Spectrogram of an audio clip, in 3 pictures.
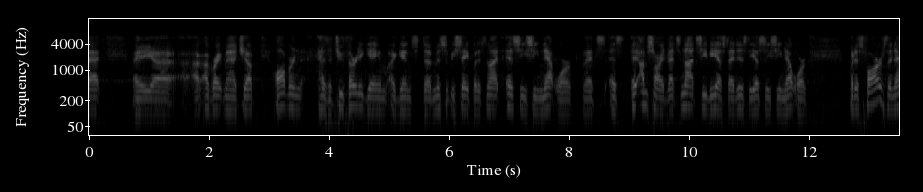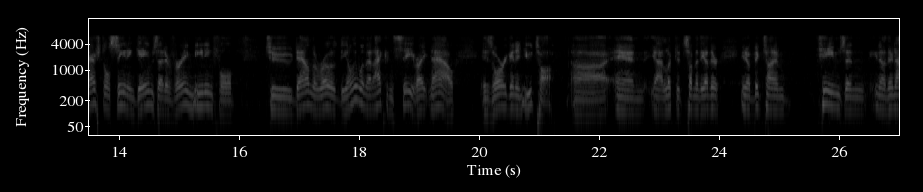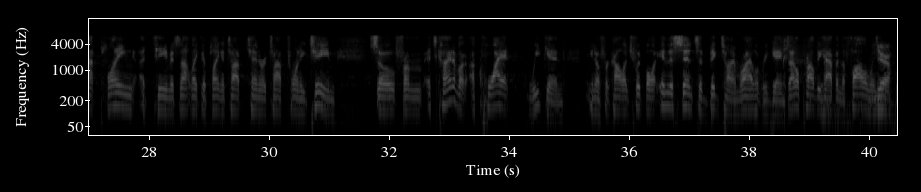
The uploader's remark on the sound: LIVE at Baumhower's Victory Grill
